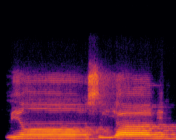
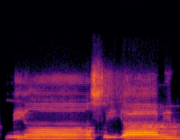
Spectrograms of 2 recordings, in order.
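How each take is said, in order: No difference in how they are said.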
